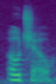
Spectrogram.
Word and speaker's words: OTXO: Ocho. It's spelled OTXO.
